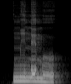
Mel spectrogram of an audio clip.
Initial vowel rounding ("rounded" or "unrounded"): unrounded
